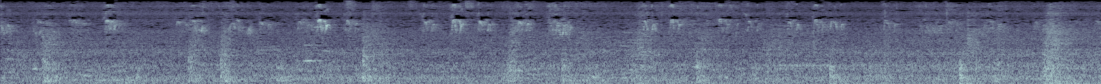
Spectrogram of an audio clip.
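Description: Passenger train coach rolling slowly out of a station, heard from on board: a steady rumble of wheels with irregular clicks and clanks as they cross rail joints.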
